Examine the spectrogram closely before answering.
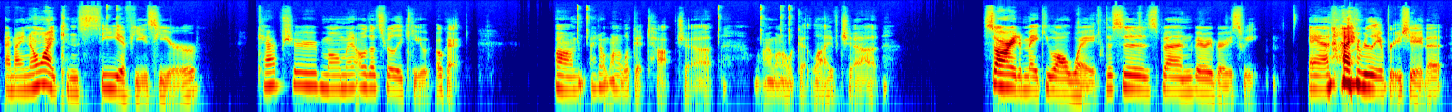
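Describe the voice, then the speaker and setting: Young Midwestern woman streamer, gruff voice, mid pitch, dry close sound, excitable and chatty. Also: moderate pace, no room sound. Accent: Midwestern American. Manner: bubbly, thanking viewers, laughs often. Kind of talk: casual live stream chat. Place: small home office.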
